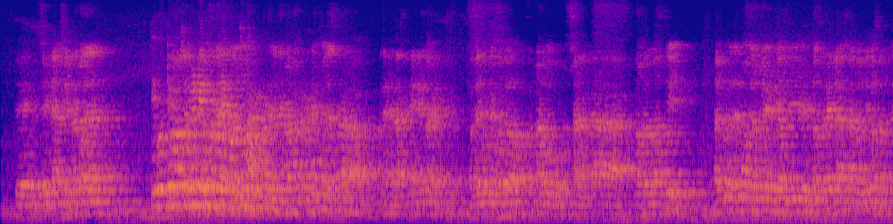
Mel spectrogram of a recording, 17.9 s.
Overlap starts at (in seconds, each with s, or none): 3.4 s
